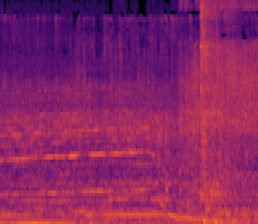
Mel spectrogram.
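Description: A huge walking machine drones with a low, wavering hum.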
